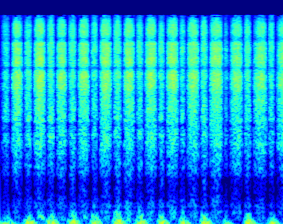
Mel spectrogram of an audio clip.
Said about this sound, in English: What is breath of fire? Breath of fire is a rapid rhythmic breath through your nose that pumps the blood really fast into your heart. Can you make a little bit? Yes.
